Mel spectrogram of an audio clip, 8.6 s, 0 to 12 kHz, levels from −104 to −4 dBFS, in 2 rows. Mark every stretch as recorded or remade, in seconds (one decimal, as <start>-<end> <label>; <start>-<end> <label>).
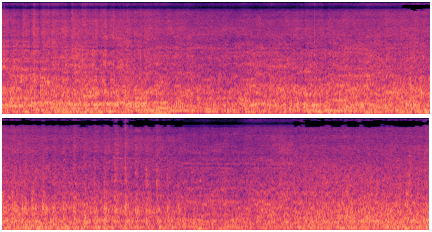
0.0-4.0 remade; 4.0-6.1 recorded; 6.1-7.2 remade; 7.2-8.6 recorded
